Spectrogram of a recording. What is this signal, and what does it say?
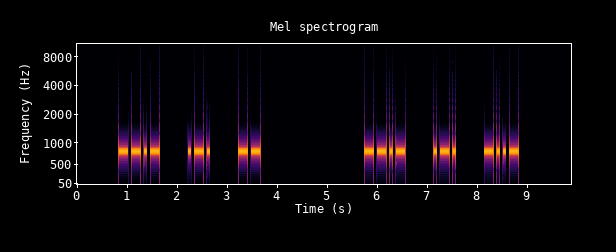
Morse code, heard as a keyed tone, about 19 wpm, spaced as for 11 wpm, 800 Hz. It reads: QRM QRX
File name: Q Calls Twice sp @18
